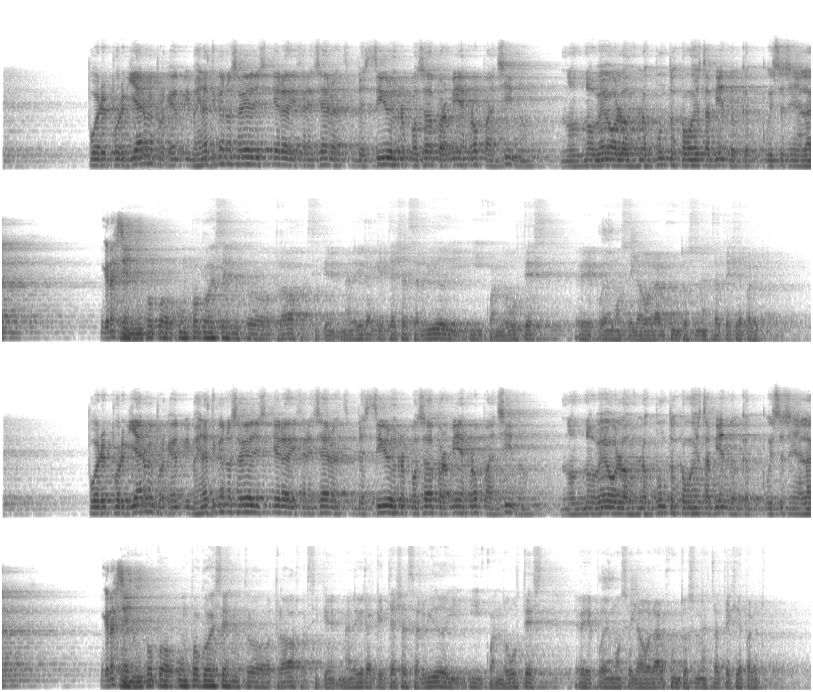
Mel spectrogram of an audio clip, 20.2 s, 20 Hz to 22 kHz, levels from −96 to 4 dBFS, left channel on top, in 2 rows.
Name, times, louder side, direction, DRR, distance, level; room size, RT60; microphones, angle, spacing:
voice 1, 1.1-6.6 7.0-10.2 11.3-11.7, right 1 dB, 5° right, 2 dB, 1.0 m, -28 dB
voice 2, 11.6-19.7, right 2 dB, 25° right, 2 dB, 0.5 m, -30 dB
23.5 x 11.5 x 4.2 m, 2.4 s
head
